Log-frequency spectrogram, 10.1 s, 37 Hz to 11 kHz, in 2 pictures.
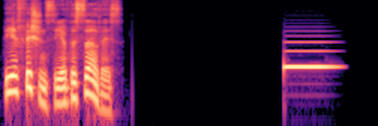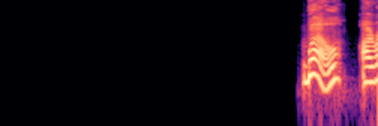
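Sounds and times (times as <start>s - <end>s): electronic beep: 3.8s - 4.6s.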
